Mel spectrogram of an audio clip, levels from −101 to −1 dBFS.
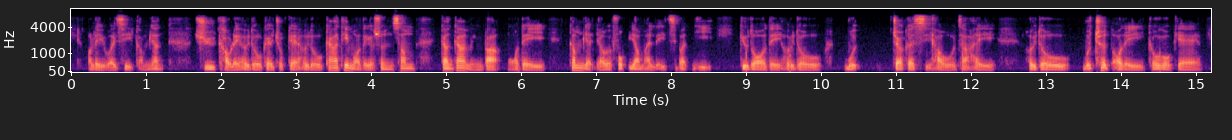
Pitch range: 75-100 Hz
